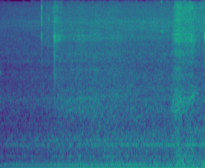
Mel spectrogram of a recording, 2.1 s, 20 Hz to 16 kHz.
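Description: Honda NC700X motorcycle's parallel-twin engine running steadily while riding, under wind noise on the helmet-mounted microphone, growing a little louder after the first half second.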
